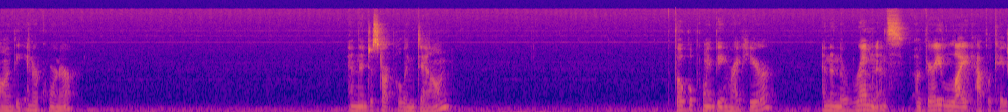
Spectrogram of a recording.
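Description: A woman talks calmly and close to a microphone, in short bursts with pauses.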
